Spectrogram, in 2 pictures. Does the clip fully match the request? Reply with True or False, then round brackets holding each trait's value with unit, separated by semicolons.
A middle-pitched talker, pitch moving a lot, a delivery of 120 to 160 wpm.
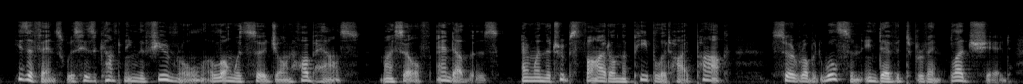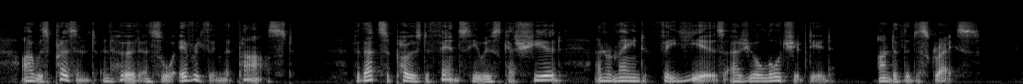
False (160 Hz; 5.9 semitones; 180 wpm)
